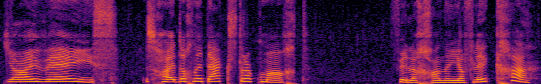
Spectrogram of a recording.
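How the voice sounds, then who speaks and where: A woman's voice: high-pitched, a little slow, no echo. A woman playing an impulsive young girl in a children's audio play. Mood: anxious.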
